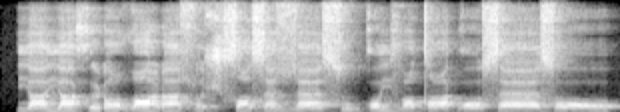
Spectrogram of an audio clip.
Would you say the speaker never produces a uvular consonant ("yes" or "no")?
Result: yes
